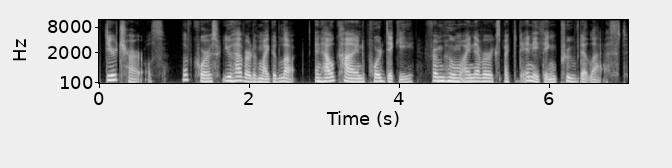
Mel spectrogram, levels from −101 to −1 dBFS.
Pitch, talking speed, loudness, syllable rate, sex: 175 Hz, 185 wpm, -17 LUFS, 5.4 syllables/s, female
